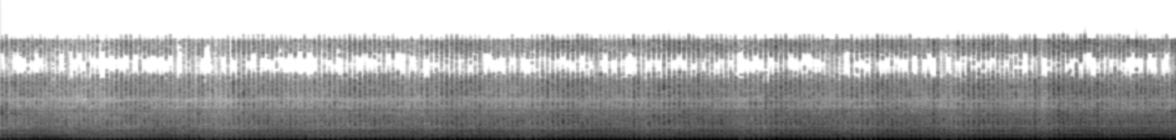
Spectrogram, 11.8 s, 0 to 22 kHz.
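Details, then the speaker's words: Troy-Bilt chipper with 10 HP Tecumseh single-cylinder engine, after freeing a stuck governor arm: speed swells and sags instead of holding steady (surging); dirty carburetor suspected, to be cleaned next. "we hear that surging dirty carburetor that's where I leave you for today"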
